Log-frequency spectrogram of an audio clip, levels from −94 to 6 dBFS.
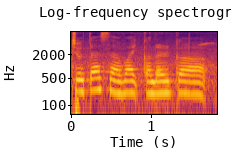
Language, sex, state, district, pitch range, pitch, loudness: Hindi, female, Arunachal Pradesh, Lower Dibang Valley, 205-225 Hz, 210 Hz, -10 LUFS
